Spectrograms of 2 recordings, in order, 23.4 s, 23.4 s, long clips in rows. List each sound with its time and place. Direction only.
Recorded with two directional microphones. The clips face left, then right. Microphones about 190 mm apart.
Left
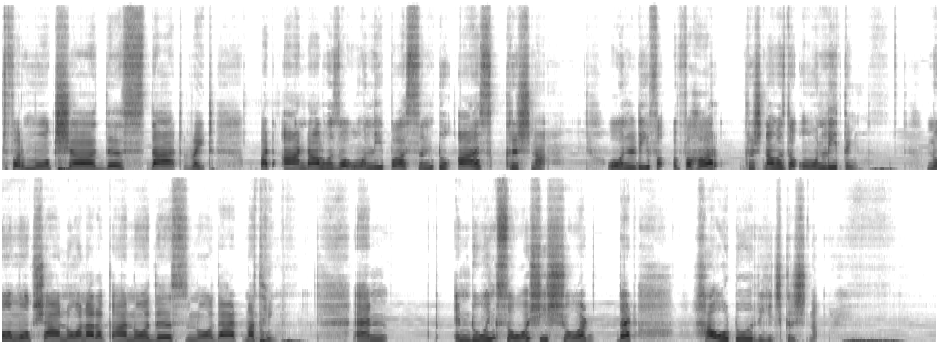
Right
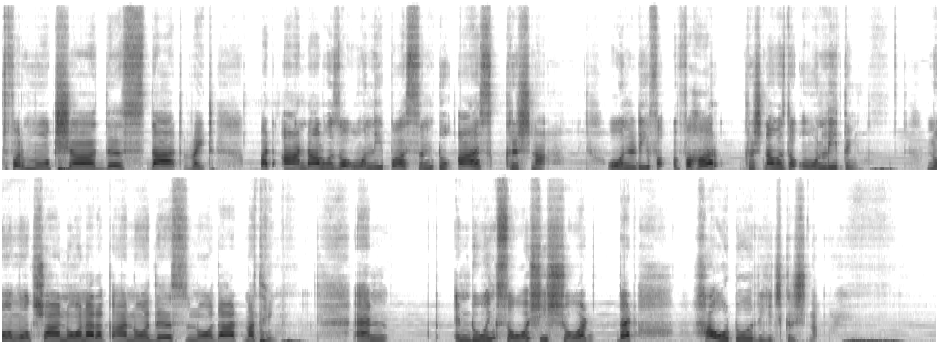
0.0 s a woman's voice: 20° left (ahead or behind)
12.0 s speech: 5° left (ahead or behind)
13.1 s speech: 35° left (ahead or behind)
14.1 s a sound: 5° left (ahead or behind)
14.7 s a sound: 25° left (ahead or behind)
17.0 s speech: 20° left (ahead or behind)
